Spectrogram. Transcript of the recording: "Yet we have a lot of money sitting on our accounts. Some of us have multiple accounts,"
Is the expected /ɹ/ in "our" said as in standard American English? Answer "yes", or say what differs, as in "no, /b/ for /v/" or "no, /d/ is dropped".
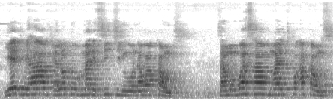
no, /w/ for /ɹ/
